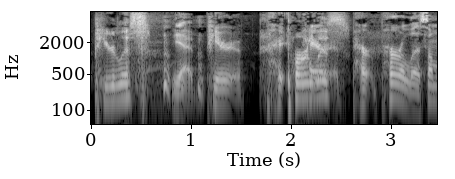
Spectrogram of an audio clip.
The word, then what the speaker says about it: Peerless: this so we're talking words they mispronounced we're talking about blanton's gold like the blanton's gold episode like pearls instead of peerless yeah perlis i'm like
